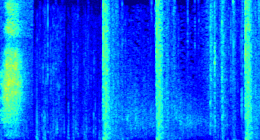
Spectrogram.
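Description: Gunfire in a video game: sharp loud shots in several separate bursts, each cracking out over quieter shuffling and footsteps in between.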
